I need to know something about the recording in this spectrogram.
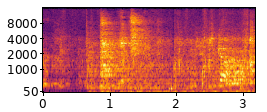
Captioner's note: door opens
